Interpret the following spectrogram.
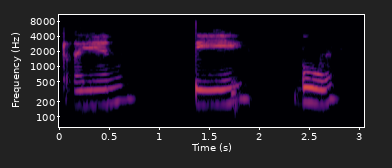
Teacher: rendibu en la u si hacemos separación silábica sería Ren bu sílaba tónica bu y se constituye una palabra aguda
